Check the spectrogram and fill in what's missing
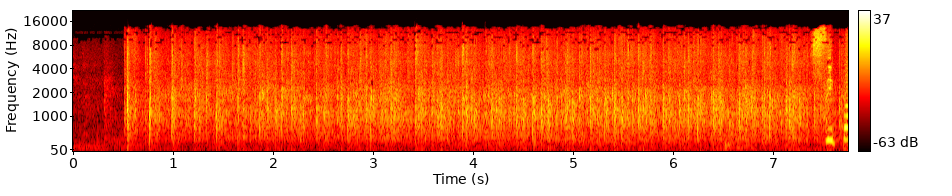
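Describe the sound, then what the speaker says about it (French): Applause and cheering from a crowd greet the Congolese president, Félix Tshisekedi, entering a meeting hall before a council of ministers; dense, steady clapping starts abruptly and continues throughout, loud and close, with crowd noise mixed in. "ces acclamations frénétiques exécutées en chœur"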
